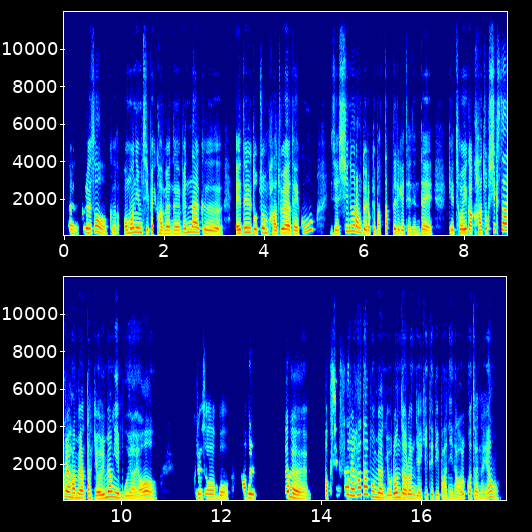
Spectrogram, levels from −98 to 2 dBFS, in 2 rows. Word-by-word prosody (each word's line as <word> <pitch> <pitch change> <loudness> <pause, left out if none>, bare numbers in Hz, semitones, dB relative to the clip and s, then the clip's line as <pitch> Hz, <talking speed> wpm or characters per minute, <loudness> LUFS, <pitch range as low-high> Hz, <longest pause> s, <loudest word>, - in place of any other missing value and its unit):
예. 185 -4 -6
그래서 230 -3 +1
그 200 0 -8
어머님 240 +6 +2
집에 205 -1 -3
가면은 185 -1 0
맨날 255 +2 +2
그 180 -7 -1 0.3
애들도 215 +3 +2
좀 235 -2 +2
봐 175 -4 0
줘야 210 +1 +4
되고 270 - -3 0.3
이제 185 0 -4
시누랑도 285 - 0
이렇게 180 +1 -4
맞닥뜨리게 200 +2 -2
되는데. 170 +2 -5 0.3
이게 195 -2 -5
저희가 210 +2 +3
가족 220 +2 -2
식사를 345 -3 +3
하면 215 -4 +3
딱 205 -4 -4
10 180 +2 +4
명이 270 -1 +4
모여요. 170 +1 -1 0.7
그래서 215 -1 -2
뭐 175 -3 -4 0.3
밥을 205 +2 +3 0.8
예, 180 -5 +4 0.3
막 200 - -2
식사를 355 0 0
하다 390 +2 +5
보면 245 - +1
요런저런 210 -1 +2
얘기들이 195 +4 -5
많이 165 +3 -8
나올 165 +4 -3
거잖아요. 200 - -3
205 Hz, 310 characters per minute, -23 LUFS, 180-235 Hz, 0.8 s, 하다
